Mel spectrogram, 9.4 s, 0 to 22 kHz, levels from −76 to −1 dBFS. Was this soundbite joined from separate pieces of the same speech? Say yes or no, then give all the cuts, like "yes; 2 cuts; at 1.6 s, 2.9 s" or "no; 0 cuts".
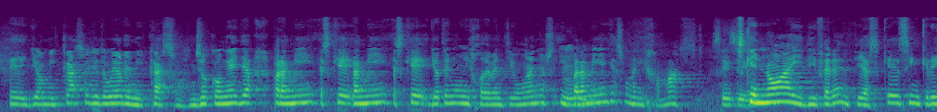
yes; 2 cuts; at 1.2 s, 3.5 s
